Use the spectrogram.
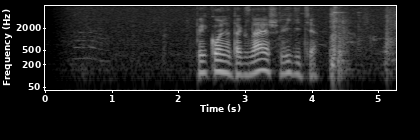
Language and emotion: Russian, neutral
